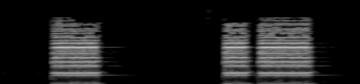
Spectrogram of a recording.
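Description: A car horn honks three times, one long blast followed after a pause by a short toot and another long blast, loud with no other sounds around it.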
